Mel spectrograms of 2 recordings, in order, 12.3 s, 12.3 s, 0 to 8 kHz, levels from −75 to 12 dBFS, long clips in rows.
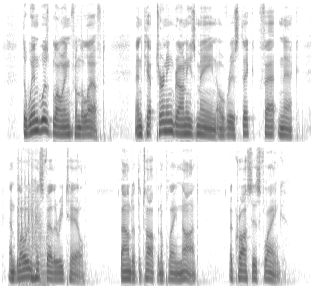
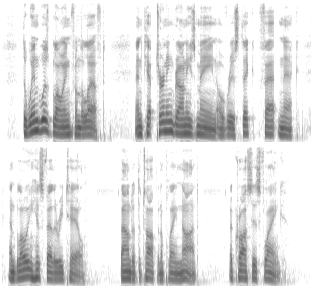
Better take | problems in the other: second | background sound (Cupboard open or close); 11 dB below the speech

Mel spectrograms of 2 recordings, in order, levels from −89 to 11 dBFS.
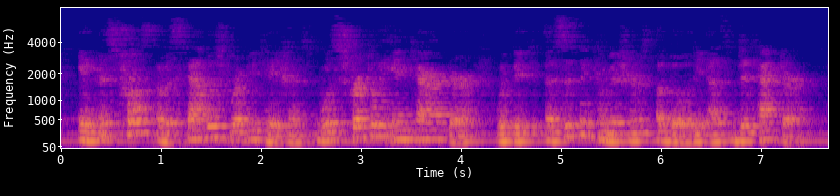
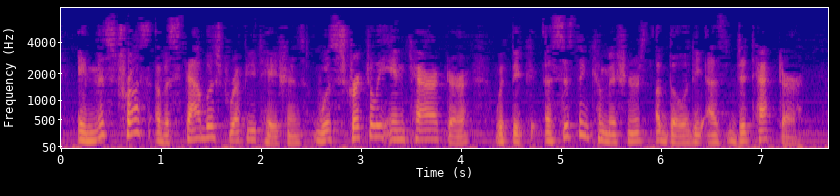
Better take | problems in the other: second | room echo; dies away in 0.6 s

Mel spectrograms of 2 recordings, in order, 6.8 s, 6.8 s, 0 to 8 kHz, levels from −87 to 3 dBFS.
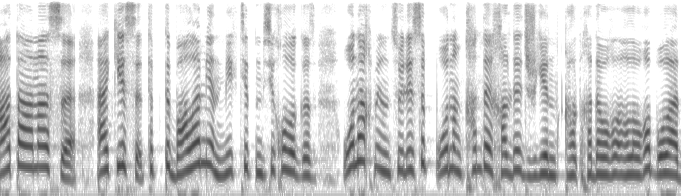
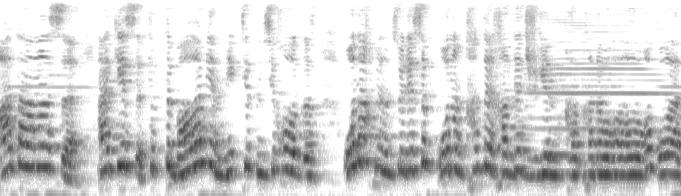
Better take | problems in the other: first | noise reduction (classical method WPE with log-MMSE)

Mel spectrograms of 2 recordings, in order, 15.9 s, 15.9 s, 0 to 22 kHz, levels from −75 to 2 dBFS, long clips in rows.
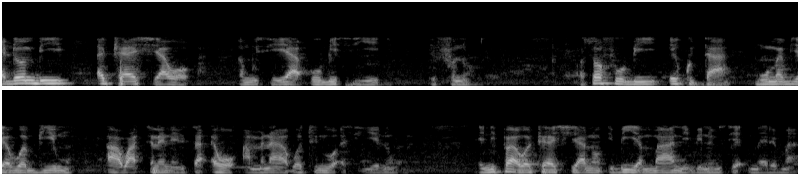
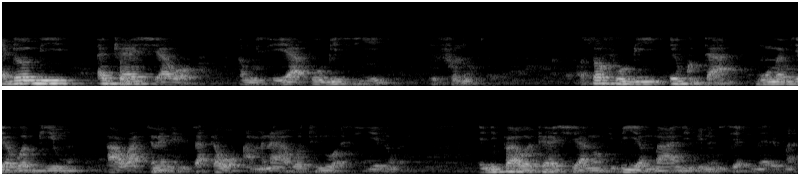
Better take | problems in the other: first | room echo; dies away in 0.6 s

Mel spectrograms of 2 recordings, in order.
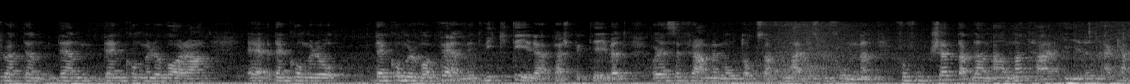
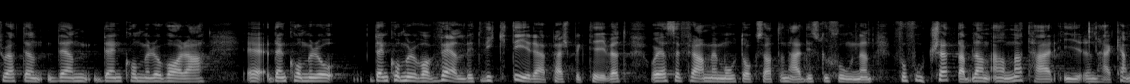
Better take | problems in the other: second | background sound (Accelerating, revving, vroom); 1 dB above the speech // room echo; dies away in 0.6 s

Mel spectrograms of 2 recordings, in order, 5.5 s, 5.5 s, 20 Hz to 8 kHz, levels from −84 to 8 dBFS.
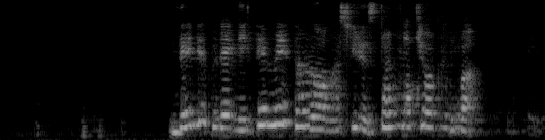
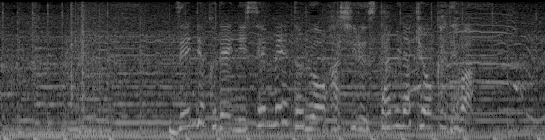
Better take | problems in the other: second | noise reduction (neural mask model DeepFilterNet 3)

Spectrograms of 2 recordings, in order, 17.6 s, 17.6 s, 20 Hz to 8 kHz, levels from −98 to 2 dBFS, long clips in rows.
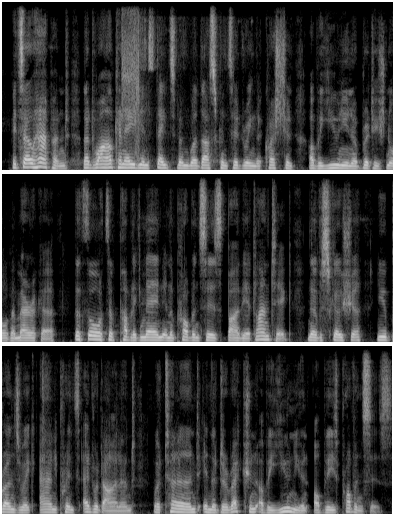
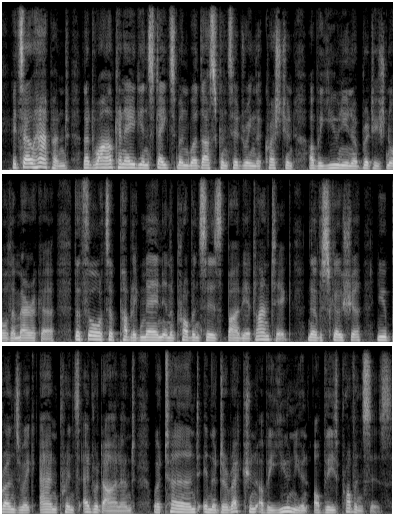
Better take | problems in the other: second | noise reduction (neural mask model DeepFilterNet 3)

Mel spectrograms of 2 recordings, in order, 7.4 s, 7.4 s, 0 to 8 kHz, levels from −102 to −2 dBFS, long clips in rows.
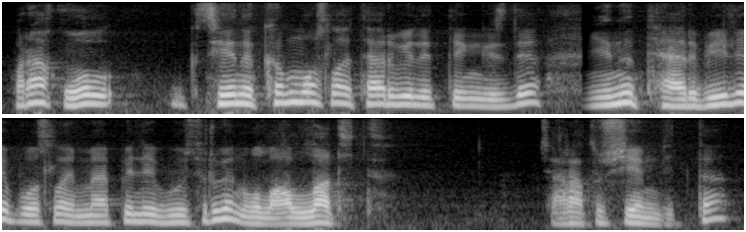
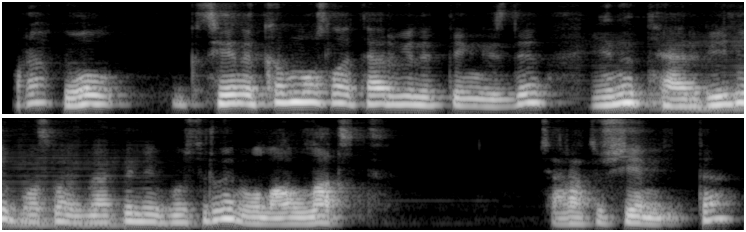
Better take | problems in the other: first | noise reduction (neural mask model DeepFilterNet 3)

